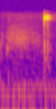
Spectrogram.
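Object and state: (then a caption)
Glass perfume bottle. A hard, smooth glass perfume bottle is tapped twice, giving two short, bright clinks with a high ringing tone. Each clink dies away almost instantly after a quiet lead-in.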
